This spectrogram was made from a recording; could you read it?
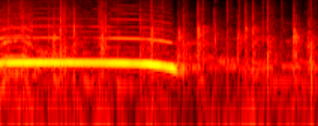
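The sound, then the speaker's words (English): Light, scattered audience clapping, soft and uneven, with a long, steady high whoop held over the first half before it slides downward and fades, leaving the sparse claps alone. “We can have a little light applause.”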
